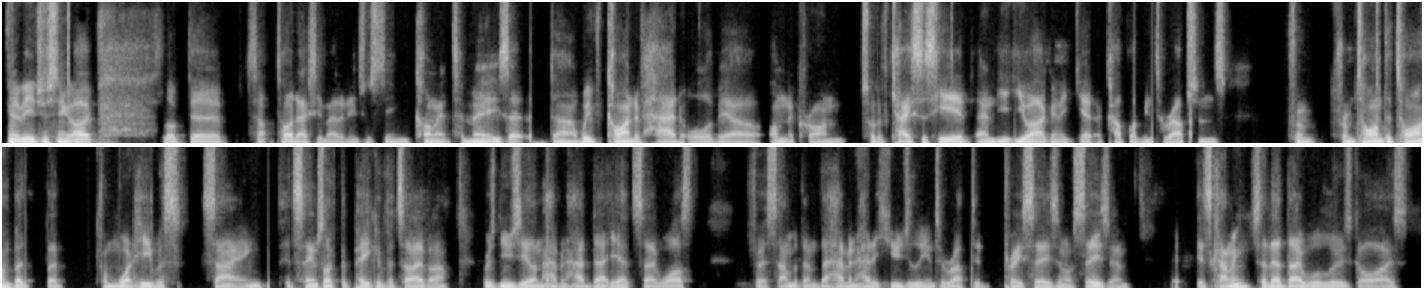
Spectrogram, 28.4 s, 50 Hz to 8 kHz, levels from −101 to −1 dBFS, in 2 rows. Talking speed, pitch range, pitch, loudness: 190 wpm, 90-100 Hz, 95 Hz, -23 LUFS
